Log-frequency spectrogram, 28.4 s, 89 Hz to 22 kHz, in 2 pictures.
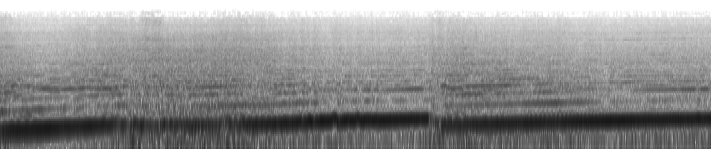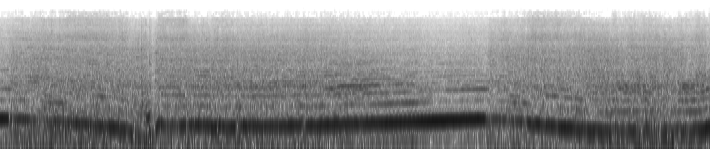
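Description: Ford Fiesta ST150's 2.0-litre four-cylinder engine at full throttle, heard from inside the race car's cabin. The pitch climbs steadily, dips briefly at an upshift about eight seconds in and climbs again. It then falls as the car brakes and changes down around the middle, pulls up again, and drops once more a few seconds before the end.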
